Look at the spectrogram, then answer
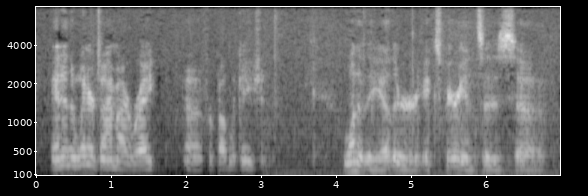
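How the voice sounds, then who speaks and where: At a moderate pace, a man speaks with noticeable background noise behind him. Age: 60s. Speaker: war veteran. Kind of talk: interview. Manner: halting, many fillers.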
